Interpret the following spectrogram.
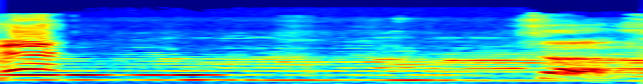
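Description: A man's voice singing one long held low note, sliding down into it at the start and fading near the end.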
